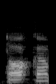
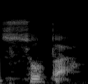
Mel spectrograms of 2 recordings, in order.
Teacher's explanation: listen to the different O qualities here. Toca, more open. Sopa, more closed.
